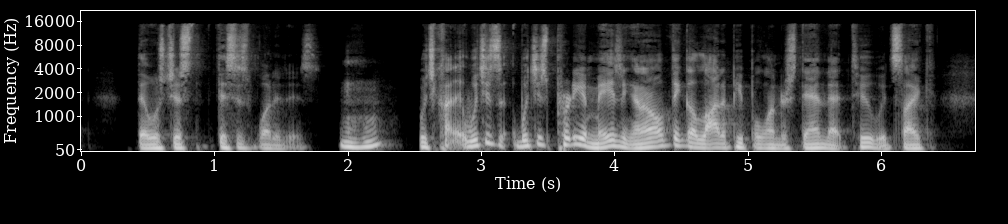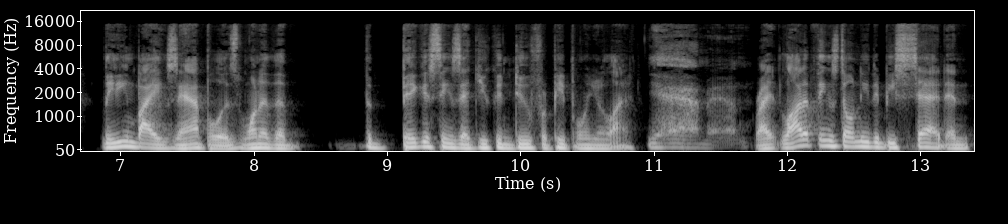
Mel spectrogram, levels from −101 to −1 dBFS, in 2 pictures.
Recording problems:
none

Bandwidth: 14.5 kHz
